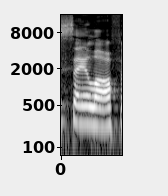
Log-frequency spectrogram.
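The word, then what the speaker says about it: Sahloff: My last name is spelled really crazy. It's S-A-H-L-O-F-F. And the only way to get people to know how to pronounce that is to make your business a pun. So it turned into Sail Off Photography, as in sail off into the sunset and we'll make your magic happen.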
